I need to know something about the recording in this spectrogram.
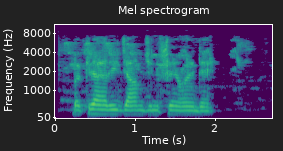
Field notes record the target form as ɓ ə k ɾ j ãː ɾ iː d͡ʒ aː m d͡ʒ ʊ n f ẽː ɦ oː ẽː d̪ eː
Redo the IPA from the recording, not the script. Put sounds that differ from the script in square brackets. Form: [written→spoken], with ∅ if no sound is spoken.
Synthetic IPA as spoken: ɓ ə k ɾ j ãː ɾ iː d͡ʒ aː m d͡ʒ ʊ n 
